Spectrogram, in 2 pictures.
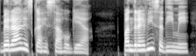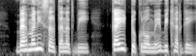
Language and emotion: Urdu, neutral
